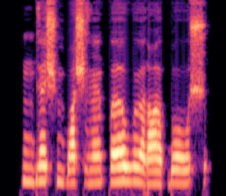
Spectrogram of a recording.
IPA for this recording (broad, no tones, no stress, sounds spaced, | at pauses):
ŋ ɡ ɛ ʃ m b ɑ ʃ ɣ ɛ̃ p ɜ w ɵ ɐ̯ ɾ ɑ ɐ̯ ɓ o ʃ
